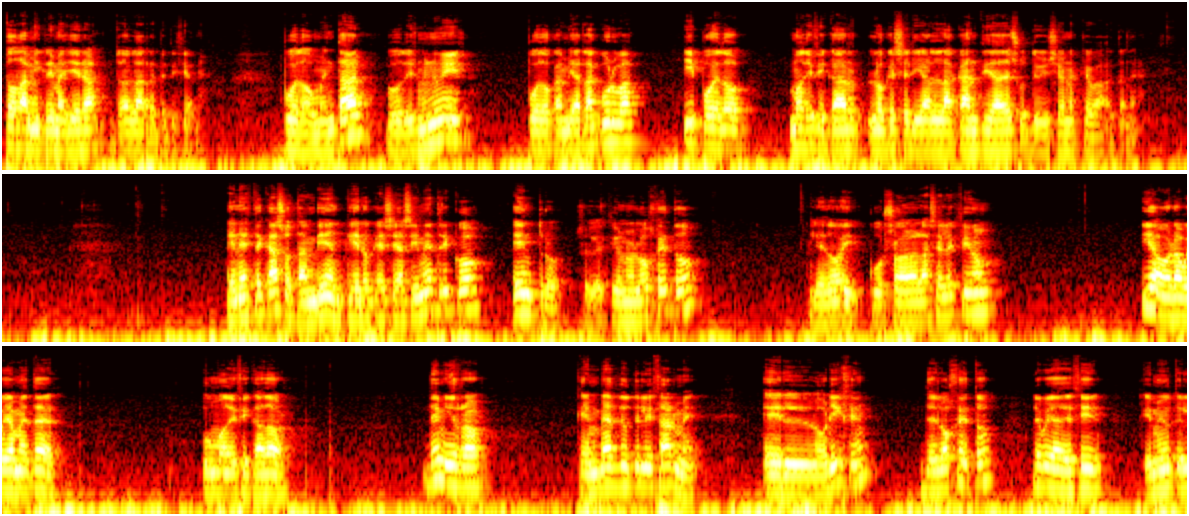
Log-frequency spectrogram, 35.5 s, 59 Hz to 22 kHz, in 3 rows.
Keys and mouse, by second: 2.8-11.4 drag, 11.6 middle click, 12.1 middle click, 12.5 middle click, 12.8 middle click, 18.2 shift+s, 24.0-28.7 drag, 34.2-35.5 drag.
